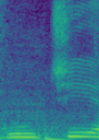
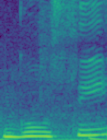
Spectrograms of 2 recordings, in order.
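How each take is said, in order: First: The middle consonant is a 'ch' sound. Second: The middle consonant is an 's' sound. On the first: The speaker calls it right. "Correct pronunciation" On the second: The speaker calls it wrong. "ഗുസി എന്ന് നമ്മൾ ചിലപ്പോഴെങ്കിലും പ്രൊനൗൺസ് ചെയ്യാറുണ്ടെങ്കിലും"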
